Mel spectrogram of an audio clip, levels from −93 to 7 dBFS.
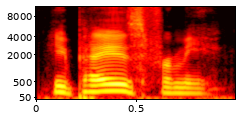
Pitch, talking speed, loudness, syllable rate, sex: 165 Hz, 240 wpm, -15 LUFS, 4.6 syllables/s, female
